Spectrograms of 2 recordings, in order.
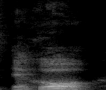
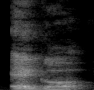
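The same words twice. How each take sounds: First: The stress is on the second syllable. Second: The stress is on the first syllable. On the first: The speaker calls it right. "emphasis is on the ro part" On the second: The speaker calls it wrong. "not the e. It's not ego"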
